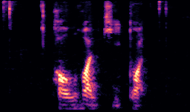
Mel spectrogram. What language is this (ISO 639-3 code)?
nan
